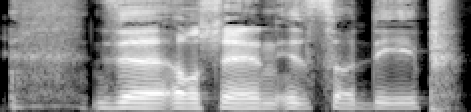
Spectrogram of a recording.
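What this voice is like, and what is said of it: Imitates another person's voice, French. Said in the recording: “Being French ... my impression of Jacques Cousteau ... Jacques Cousteau parentheses ... impression 17”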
